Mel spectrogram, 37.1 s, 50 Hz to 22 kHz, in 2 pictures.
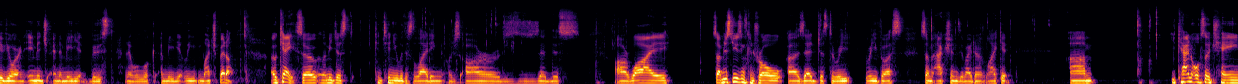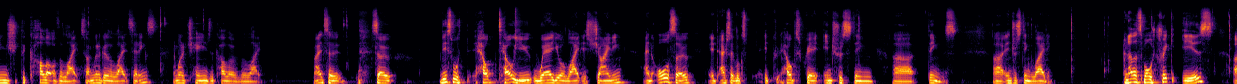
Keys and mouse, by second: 3.6-4.3 middle drag, 6.4 g, 7.4 r, 8.5 ctrl+z, 9.2 r, 14.2-15.3 middle drag, 15.3 g, 20.9 click, 32.5-34.4 middle drag, 34.9-35.4 middle drag, 36.6 shift+d.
